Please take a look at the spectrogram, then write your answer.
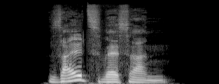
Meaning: dative plural of Salzwasser
- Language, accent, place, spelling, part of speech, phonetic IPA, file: German, Germany, Berlin, Salzwässern, noun, [ˈzalt͡sˌvɛsɐn], De-Salzwässern.ogg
